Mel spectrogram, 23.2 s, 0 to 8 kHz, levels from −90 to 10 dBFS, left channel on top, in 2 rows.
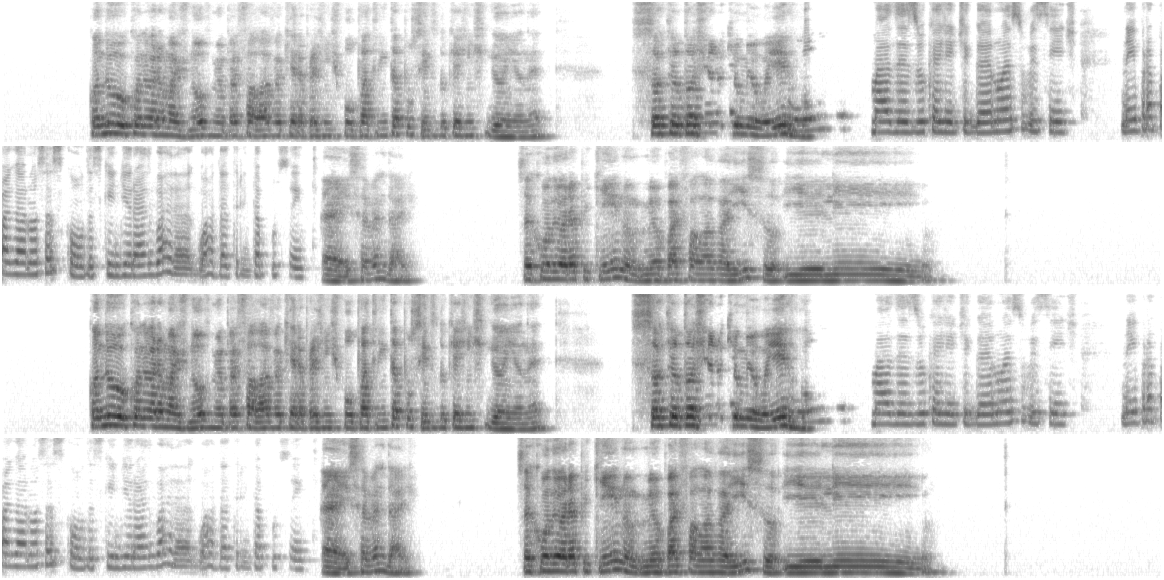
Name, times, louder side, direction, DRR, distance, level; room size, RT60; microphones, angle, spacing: voice 1, 0.9-5.4 6.3-8.1 14.8-15.7 16.8-21.0, right 4 dB, 55° right, 0.3 m, -22 dB
voice 2, 6.8-7.2 7.7-8.4 8.7-10.9 11.2-14.2 14.5-14.6, left 5 dB, 85° left, 0.4 m, -33 dB
2.9 x 2.1 x 2.9 m
head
